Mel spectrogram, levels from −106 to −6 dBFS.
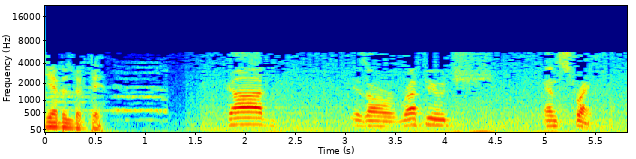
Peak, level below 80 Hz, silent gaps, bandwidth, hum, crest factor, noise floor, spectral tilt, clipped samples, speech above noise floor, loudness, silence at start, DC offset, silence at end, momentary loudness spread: -8 dBFS; -44 dBFS; none; 5.8 kHz; none; 18 dB; -47 dBFS; -11.5 dB/octave; under 0.1%; 23 dB; -24 LUFS; 0 s; under 0.1%; 0 s; 23 LU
